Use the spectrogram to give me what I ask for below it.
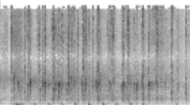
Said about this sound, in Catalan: Tenim un artista internacional, eh? Podem aplaudir.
